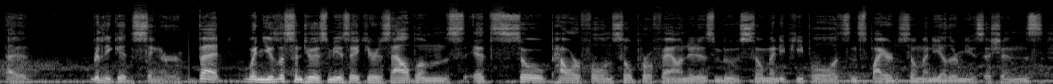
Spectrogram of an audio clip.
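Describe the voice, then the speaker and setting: A man in his fifties with a low, rumbly voice, hosting a rambling, earnest casual monologue full of restarts. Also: fairly even intonation, normal speed, noisy background. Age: 50s. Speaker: host.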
